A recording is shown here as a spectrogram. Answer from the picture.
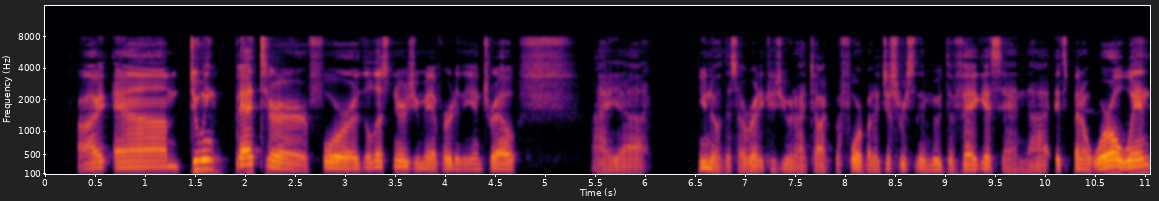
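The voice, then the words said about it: Voice sounds sick with a cold. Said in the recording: “I'm just now getting over this tough cold. So if you hear it in my voice”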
